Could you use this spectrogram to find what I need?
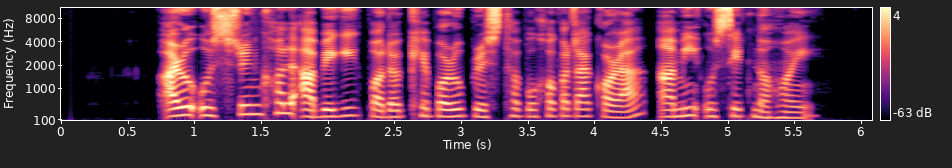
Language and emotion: Assamese, neutral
